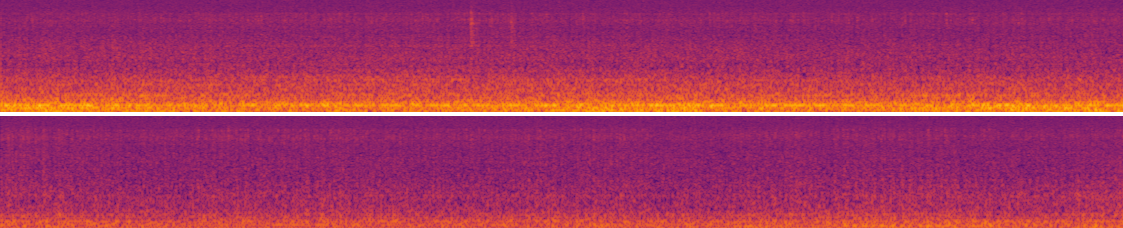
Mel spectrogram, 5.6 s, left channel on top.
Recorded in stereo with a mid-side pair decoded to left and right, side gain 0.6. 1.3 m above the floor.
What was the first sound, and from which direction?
A fan, 70° left.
